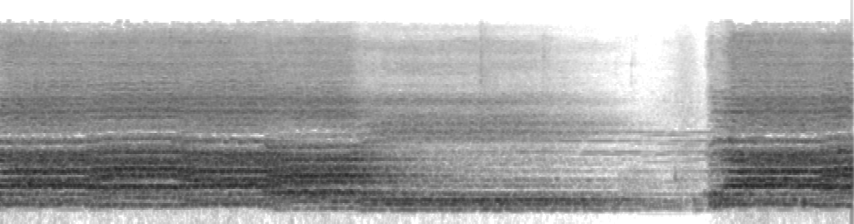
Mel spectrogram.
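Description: Music of sustained, choir-like voices holding chords. It fades down from about three seconds in and comes back in suddenly near the end.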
